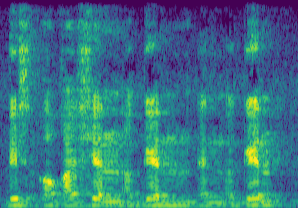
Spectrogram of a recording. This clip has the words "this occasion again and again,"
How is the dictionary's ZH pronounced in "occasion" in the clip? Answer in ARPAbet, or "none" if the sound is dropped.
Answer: S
